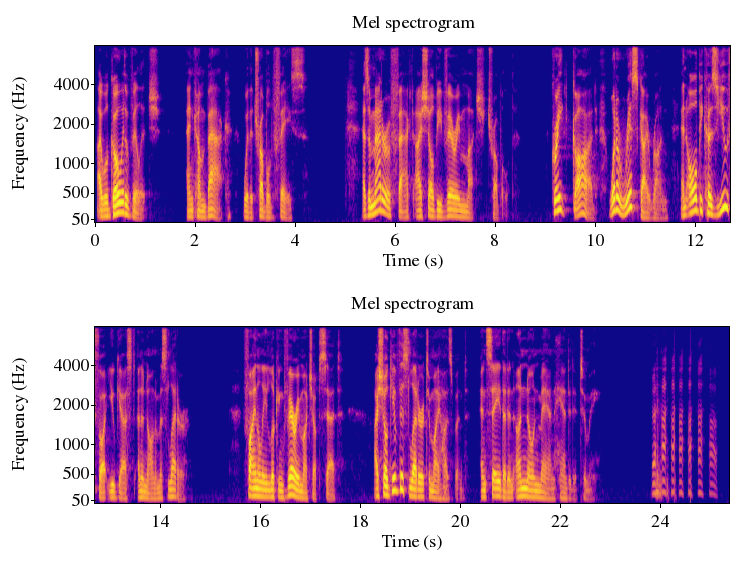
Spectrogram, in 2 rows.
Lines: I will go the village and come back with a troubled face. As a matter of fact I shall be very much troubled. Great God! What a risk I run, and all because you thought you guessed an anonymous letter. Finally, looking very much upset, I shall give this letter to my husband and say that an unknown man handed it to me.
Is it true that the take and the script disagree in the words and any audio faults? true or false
true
